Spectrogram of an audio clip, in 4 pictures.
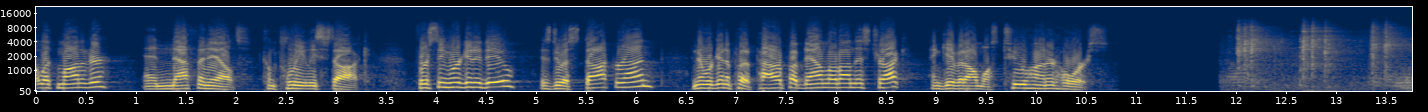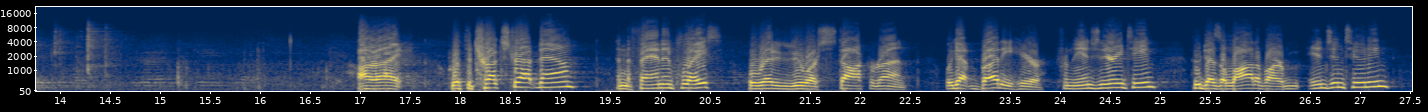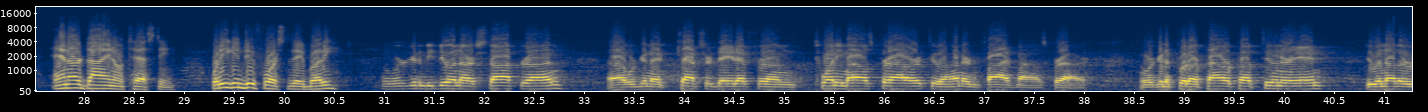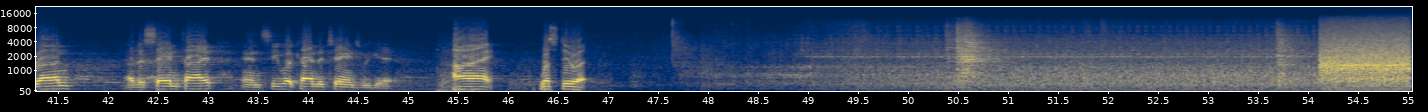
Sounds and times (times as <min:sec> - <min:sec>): Speech: 0:00.0 - 0:10.8, 0:13.6 - 0:16.1, 0:16.9 - 0:47.0.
